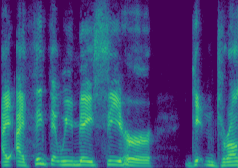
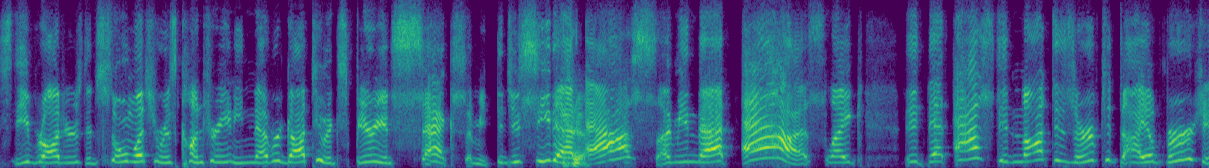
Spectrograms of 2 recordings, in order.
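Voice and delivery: play-acted drunk, tearful sobbing, very high pitch; 12 semitones higher than usual. Recapping a mid-credit scene, imitating Jen drunkenly crying. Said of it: "she's like drunkenly crying".

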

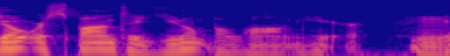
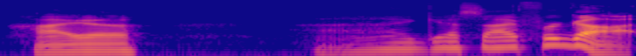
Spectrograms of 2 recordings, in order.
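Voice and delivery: put-on meek voice; 3 dB quieter than usual. Retelling how he excuses himself at the door: imitating a meek excuse. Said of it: "meekly doing a".

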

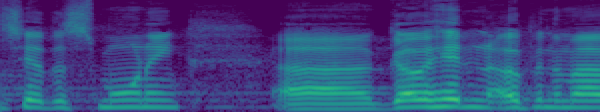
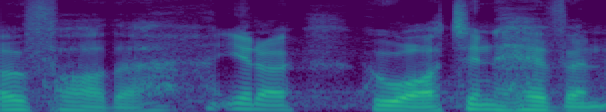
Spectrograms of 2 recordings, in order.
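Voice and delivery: mock-holy put-on prayer voice, much lower; 8 semitones lower than usual. Mocking how some people switch voices when they start praying, mock-holy deep prayer voice. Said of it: "your voice needs to sound more holy, which normally involves adding bass".

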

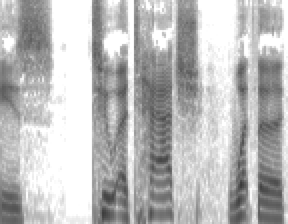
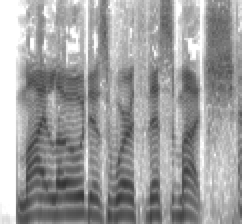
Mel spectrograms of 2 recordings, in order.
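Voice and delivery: smug, haughty, arrogant fish voice; 4 dB louder than usual. Joking about expensive caviar, voicing an arrogant fish. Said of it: "That's an arrogant fucking fish".

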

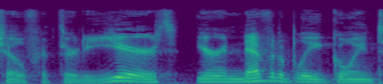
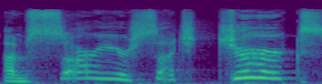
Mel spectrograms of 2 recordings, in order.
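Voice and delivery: put-on shrill, high, slow, drawn-out shout; 3 dB louder than usual. Telling a story where a fleeing man calls back to mafia members; retelling a shouted line. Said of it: "him shout back".

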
